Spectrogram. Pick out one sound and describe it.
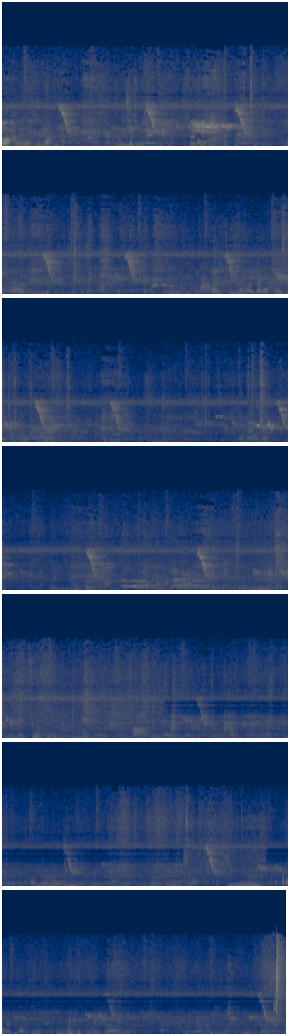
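A panda crunches and chews bamboo leaves close by.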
